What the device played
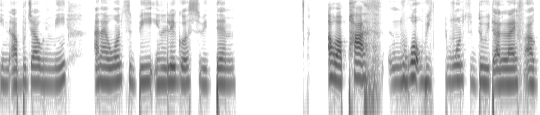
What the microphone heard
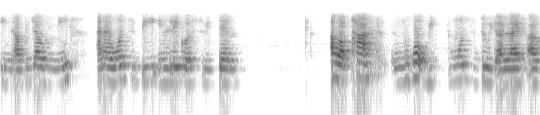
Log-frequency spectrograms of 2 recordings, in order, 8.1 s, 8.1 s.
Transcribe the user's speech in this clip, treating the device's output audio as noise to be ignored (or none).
none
